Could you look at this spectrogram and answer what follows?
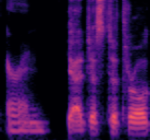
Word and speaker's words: Aeryon: So like people think it's Arian, but it's Aaron.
